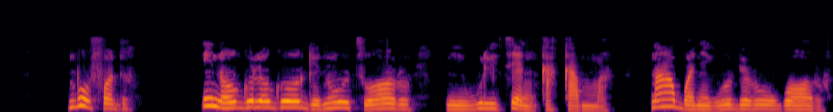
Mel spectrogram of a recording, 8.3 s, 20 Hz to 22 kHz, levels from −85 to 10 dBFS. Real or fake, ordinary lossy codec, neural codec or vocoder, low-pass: real; none; none; 5.4 kHz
